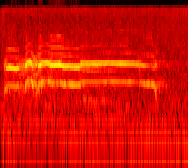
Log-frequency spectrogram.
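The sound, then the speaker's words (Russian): A single rooster crow before dawn: one long, loud call that starts with a quick flourish, holds a steady bright tone, then drops sharply in pitch at the end, with no other sounds around it. “Сюда лишь идет петухов эстафета. Вращение земли сопровождается криком ликующих птиц”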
